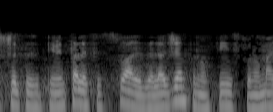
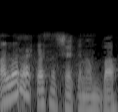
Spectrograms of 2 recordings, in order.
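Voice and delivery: plain reading voice

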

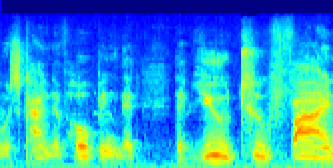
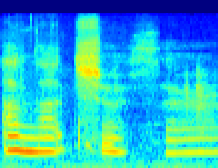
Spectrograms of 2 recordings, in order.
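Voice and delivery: tiny, very high, squeaky cartoon mouse voice. Cadet Hooks answers the officer's question: squeaky cartoon-mouse voice. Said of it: "She sounds like Minnie Mouse".

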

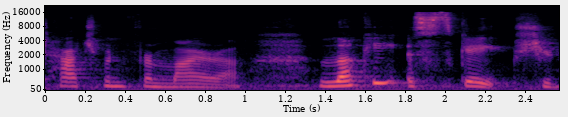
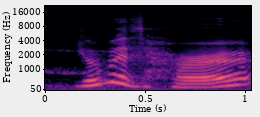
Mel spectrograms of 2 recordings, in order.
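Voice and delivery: a little taken aback, mildly surprised. Asking a man about the lady who just addressed him, somewhat surprised. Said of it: "somewhat surprised".

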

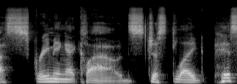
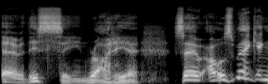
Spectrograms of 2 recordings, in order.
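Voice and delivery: bad put-on cranky, cantankerous voice. Retelling a director's commentaries: bad impression of a cantankerous director. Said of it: "I'm doing, like, the worst".

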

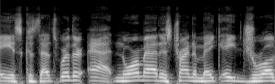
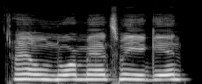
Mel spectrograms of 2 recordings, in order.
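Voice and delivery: put-on bored wrestler voice, higher; 6 semitones higher than usual. Quoting a movie hero's line: Terry Funk voice. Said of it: "He's Terry Funk".

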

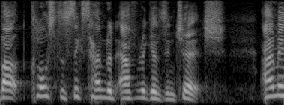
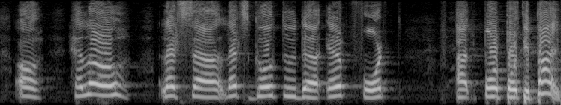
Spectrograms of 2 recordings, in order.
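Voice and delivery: put-on Filipino-accented English, much slower; 6 dB louder than usual. Recalling their old way of speaking before unlearning it, Filipino-accented English. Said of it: "unlearn my Filipino English".

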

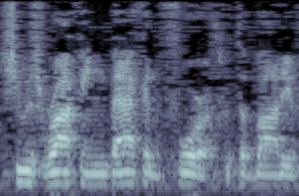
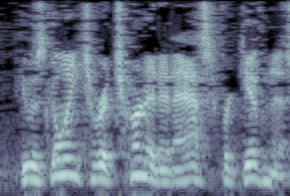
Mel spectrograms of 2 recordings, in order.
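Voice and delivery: loud, high, screamed outburst; 6 semitones higher, 7 dB louder than usual. A character speaks about her father, screaming. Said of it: "she screamed".

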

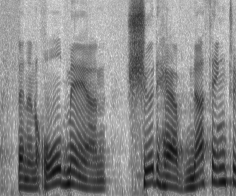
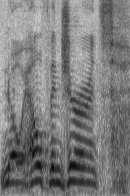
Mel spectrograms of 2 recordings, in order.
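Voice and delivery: hoarse, raspy voice, pitched up; 5 semitones higher than usual. Joke teller voicing a recovering patient answering a nun: raspy voice. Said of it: "He replied in a raspy voice".

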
